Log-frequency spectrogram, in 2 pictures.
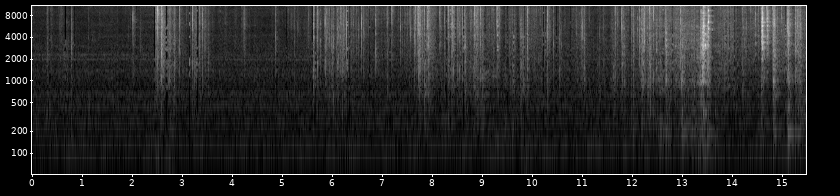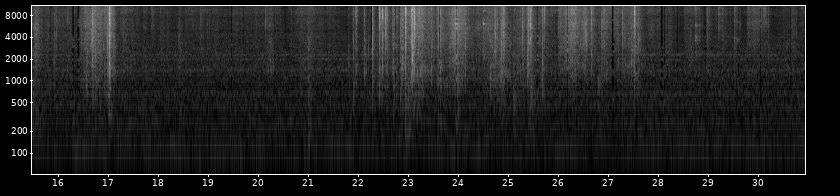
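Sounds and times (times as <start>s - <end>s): plastic bag crinkling: 1.7s - 17.3s, 21.8s - 27.9s.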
